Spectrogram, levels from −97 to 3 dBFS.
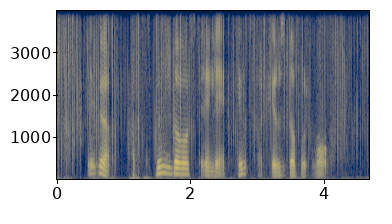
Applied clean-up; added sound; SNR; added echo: neural separator model SepFormer WHAMR!.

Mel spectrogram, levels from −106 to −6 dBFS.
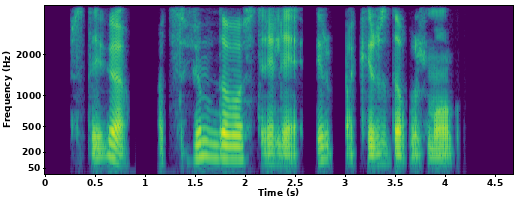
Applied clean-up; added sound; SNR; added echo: none; none; none; none.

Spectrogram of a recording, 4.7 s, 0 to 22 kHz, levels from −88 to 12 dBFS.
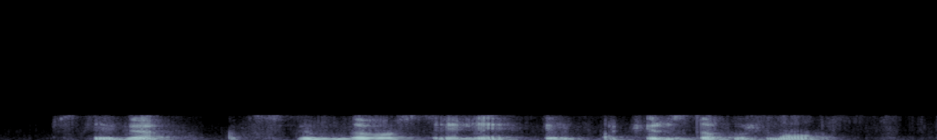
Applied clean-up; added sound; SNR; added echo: neural separator model SepFormer DNS4.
